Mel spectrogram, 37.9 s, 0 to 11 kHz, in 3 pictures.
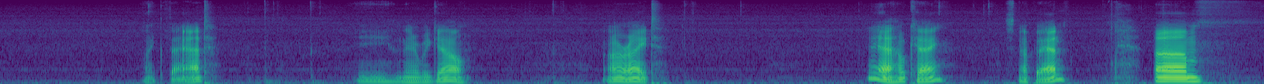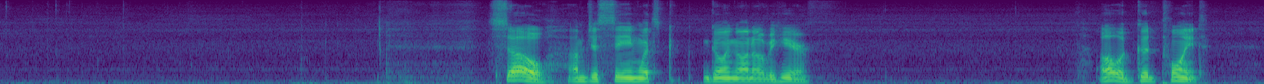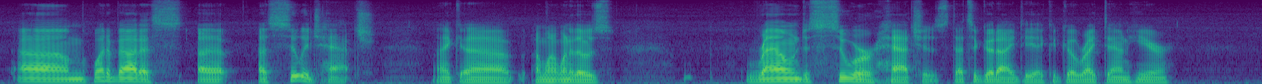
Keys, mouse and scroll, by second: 0.5 click, 2.7 shift+d, 5.2 click, 5.5 a, 6.0 scroll down 3, 6.5 middle click, 6.8 z, 7.1-7.5 scroll down 1, 7.5 middle click, 8.4-8.7 scroll down 2, 8.8 shift+middle click, 9.5 middle click, 10.0 shift+middle click, 10.6 middle click, 11.6 KP_5, 12.4 shift+middle click, 13.2 s, 14.0 shift+middle click, 34.5-35.1 scroll down 2, 35.1 middle click, 37.2-37.7 scroll down 1.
